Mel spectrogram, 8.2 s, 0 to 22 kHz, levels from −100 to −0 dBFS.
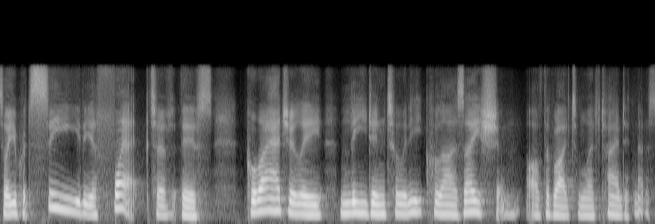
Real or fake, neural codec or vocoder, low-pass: fake; codec, 16 kHz, 0.5 kbps, FunCodec, trained on Chinese and English, 25 frames a second; 7.2 kHz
